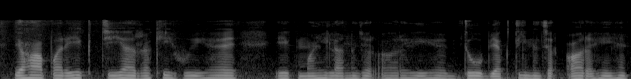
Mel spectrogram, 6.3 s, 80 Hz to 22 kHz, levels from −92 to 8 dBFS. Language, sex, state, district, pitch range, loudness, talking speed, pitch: Hindi, male, Chhattisgarh, Rajnandgaon, 125-135 Hz, -42 LUFS, 180 wpm, 130 Hz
